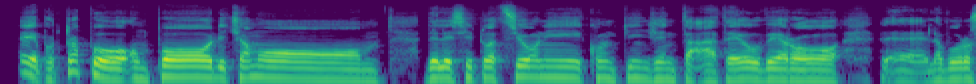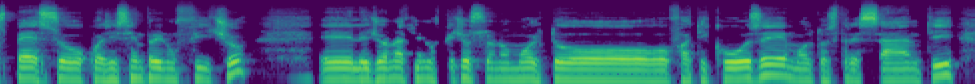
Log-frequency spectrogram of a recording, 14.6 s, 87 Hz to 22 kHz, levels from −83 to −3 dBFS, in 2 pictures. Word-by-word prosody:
Eh, 455 - +2
purtroppo 205 0 -3
ho 125 0 +5
un 125 -4 -7
po', 145 -1 +5
diciamo, 130 -4 -1 0.3
delle 135 +2 +3
situazioni 140 -1 -1
contingentate, 120 -3 -4
ovvero, 120 -3 +1 0.3
ehm, 100 -3 -7
lavoro 125 +3 -2
spesso, 125 -1 +2
quasi 125 0 -4
sempre 130 +2 +2
in - - -4
ufficio 130 - -3 0.5
e 125 +1 0
le 125 0 +1
giornate 130 +1 -3
in 130 - -6
ufficio 130 +3 -4
sono 120 -2 -1
molto 115 -1 0
faticose, 130 +8 +1
molto 120 -4 -7
stressanti 120 +7 +3
125 Hz, 110 wpm, -23 LUFS, 120-135 Hz, 0.5 s, ho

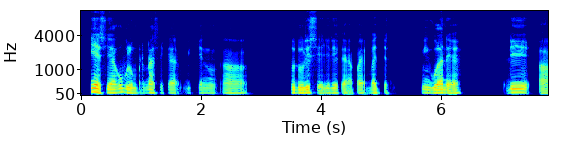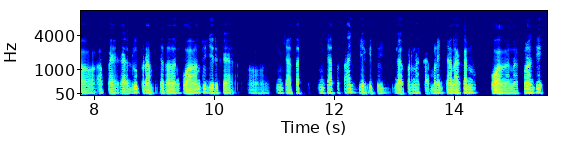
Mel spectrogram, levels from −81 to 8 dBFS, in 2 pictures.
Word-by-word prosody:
Iya 140 -1 +11
sih, 115 - +2
aku 110 +4 +3
belum 100 -3 +4
pernah 100 +3 -1
sih 95 0 -16
kayak 95 0 -4
bikin, 95 0 -11 0.3
eee, 90 -1 -3 0.8
to - - 0
do 100 -1 +4
list 110 -3 +3
ya, - - +1
jadi 90 +1 -1
kayak, - - -2
apa, - - -6
budget 90 -1 -2 0.5
mingguan 105 0 +5
ya. 90 - +3 0.8
Jadi, 120 -1 +4
eee, 90 0 -4
apa 110 -2 -10
ya, - - -5
kayak 85 -1 -1
dulu 120 - +2
pernah 95 -2 +2
pencatatan 95 +2 -1
keuangan 95 +3 +3
itu 125 +2 -3
jadi 95 -1 +1
kayak, 95 +1 -3 0.2
eee, 95 0 -14 0.2
mencatat 100 0 -6 0.3
mencatat 100 -2 -6
aja, 120 -5 -2
gitu. - - -8 0.2
Enggak - - 0
pernah, 105 +1 -6
Kak, - - -9
merencanakan 100 +2 -1 0.2
keuangan 90 -2 +4
aku 85 - -16
nanti 115 +2 +4
95 Hz, 165 wpm, -27 LUFS, 90-105 Hz, 0.8 s, Iya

